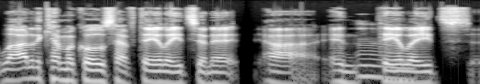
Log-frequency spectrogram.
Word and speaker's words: phthalates: Well, a lot of the a lot of the chemicals have phthalates in it. Uh, and phthalates are hormone disrupting. Phthalates are also my favorite word that has a silent P in them.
